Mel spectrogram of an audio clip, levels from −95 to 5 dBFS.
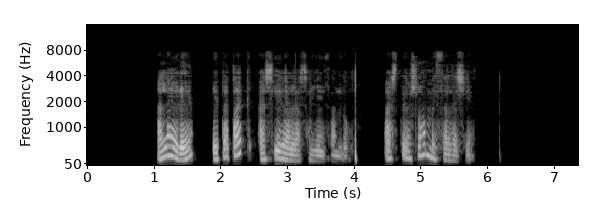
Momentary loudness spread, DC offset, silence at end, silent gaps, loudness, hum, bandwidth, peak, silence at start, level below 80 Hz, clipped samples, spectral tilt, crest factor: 14 LU; under 0.1%; 1.6 s; 1.66-1.87 s, 4.22-4.44 s; -27 LUFS; none; 8 kHz; -8 dBFS; 1.05 s; -78 dBFS; under 0.1%; -7 dB/octave; 20 dB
